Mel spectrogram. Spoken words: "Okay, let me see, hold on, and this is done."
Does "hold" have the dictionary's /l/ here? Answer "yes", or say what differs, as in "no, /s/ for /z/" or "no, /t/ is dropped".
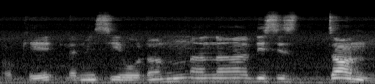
no, /l/ is dropped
